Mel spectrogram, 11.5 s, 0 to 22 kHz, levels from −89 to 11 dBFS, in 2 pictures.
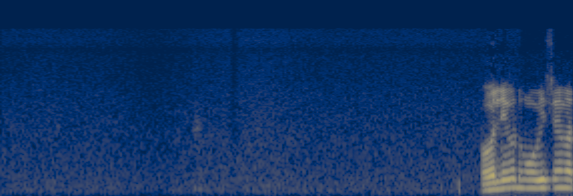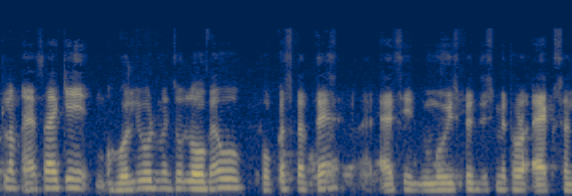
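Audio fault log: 8.26–9.50 s, 9.85–9.89 s, 10.13–10.36 s: echo leak, a faint repeat of the speech 401 ms late, about 15–35 dB down; a single distinct lag rather than reverberant smear, likely a far-end echo canceller's leftover.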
